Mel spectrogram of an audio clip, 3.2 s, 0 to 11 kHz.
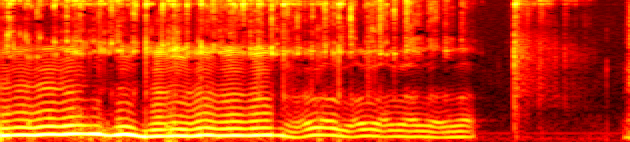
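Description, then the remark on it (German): A voice imitates dice being shaken and rolled with the mouth: a wobbling, rattling vocal sound for a couple of seconds, loud, then a brief pause and a short burst. “Ja, dann würde ich sagen, dann würfeln wir mal eine Zahl zwischen 1 und 54.”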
